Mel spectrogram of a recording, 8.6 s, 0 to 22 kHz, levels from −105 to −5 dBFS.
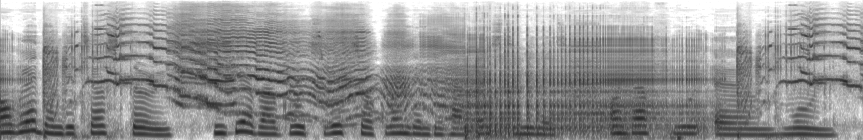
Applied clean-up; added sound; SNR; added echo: none; Squeak; -1 dB; none.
